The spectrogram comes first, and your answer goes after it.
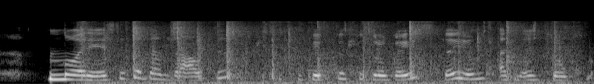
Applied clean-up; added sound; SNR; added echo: none; Walk, footsteps; 8 dB; none.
